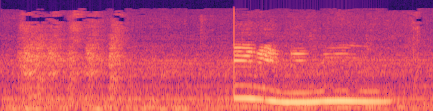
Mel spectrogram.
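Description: A steady low hum and rumble, with a person's voice drawing out one long sound for the last second, falling in pitch and then holding; the voice is the loudest sound.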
